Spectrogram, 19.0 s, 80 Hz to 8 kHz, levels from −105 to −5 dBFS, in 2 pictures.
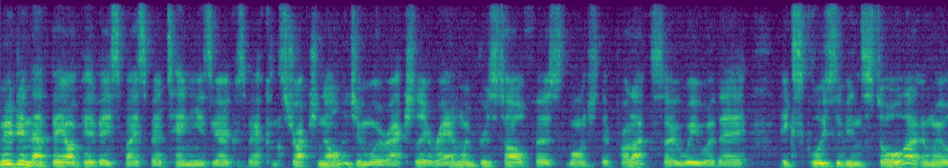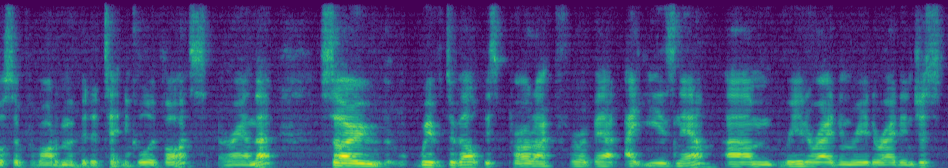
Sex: male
